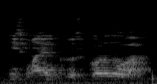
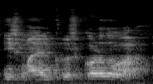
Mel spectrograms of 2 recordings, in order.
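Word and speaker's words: Ismael Cruz Córdova: From Miss Bala, here with the gorgeous Ismael Cruz Cordova. – Did you hear that? Did you hear him say his name? I was nowhere near close. Listen to that again.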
